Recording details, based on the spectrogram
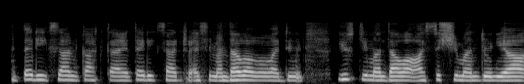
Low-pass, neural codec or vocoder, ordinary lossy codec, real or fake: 7.2 kHz; codec, 24 kHz, 1 kbps, SNAC; none; fake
